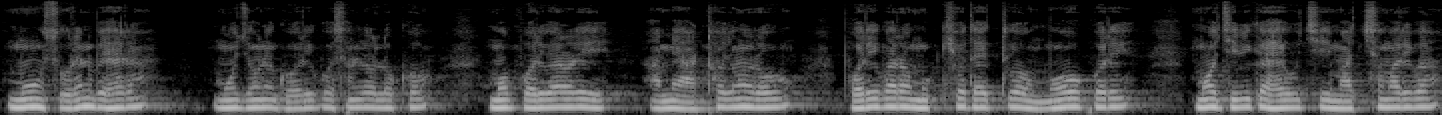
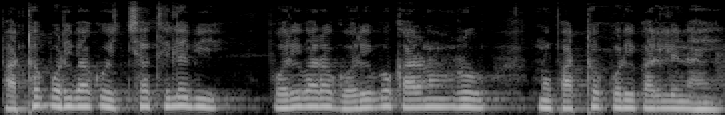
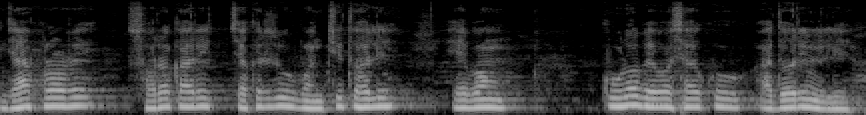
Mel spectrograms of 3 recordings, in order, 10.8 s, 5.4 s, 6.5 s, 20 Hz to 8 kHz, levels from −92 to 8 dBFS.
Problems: low volume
